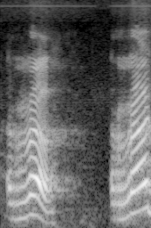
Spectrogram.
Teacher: र जब क्रिएट करते हैं साउंड र, तो जबान ऊपर जाती है और इस साउंड को क्रिएट करने के लिए जबान को पीछे थोड़ा सा बेलन की तरह मुड़ना पड़ता है। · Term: लुंठित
